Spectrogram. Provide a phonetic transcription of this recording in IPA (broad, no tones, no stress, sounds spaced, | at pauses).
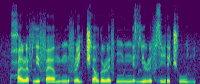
ħ æ ɭ æ f lʲ æ f æ ɐ̯ m ʉ ŋ e f ɭ æ ʎ t͡ʃʰ e lˠ ɾ ʉ ɭ e f ŋ͡m ɨ ŋ e z lʲ ʉ ɭ i f z i ɾ e t͡ʃʰ u ʎ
